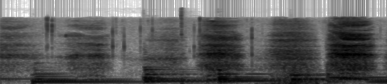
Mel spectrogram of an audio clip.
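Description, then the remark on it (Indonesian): A person imitates the breathless panting of someone overweight and short of breath, voicing several heavy, gasping breaths in an uneven rhythm, fairly loud, with no words spoken. “memang sesak kalau kita gemuk itu rada sesak kayak aduh napas tuh kayak ngos-ngosan”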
